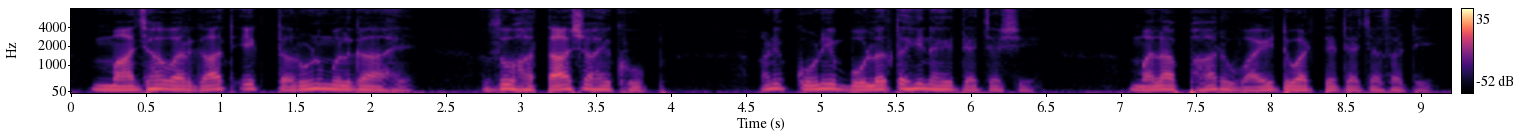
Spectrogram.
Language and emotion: Marathi, sad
